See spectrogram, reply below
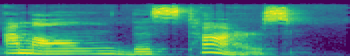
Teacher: O G também tem uma tendência a não aparecer quando ele vem no final da palavra. Então, aqui, among the stars.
